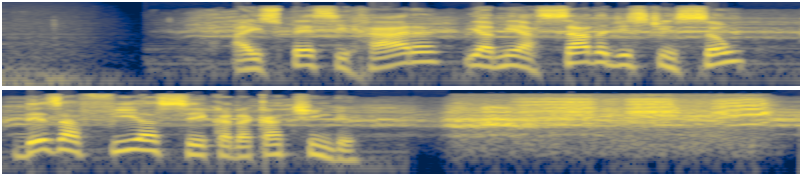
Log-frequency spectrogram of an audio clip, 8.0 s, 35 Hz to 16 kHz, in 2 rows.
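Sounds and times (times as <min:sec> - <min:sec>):
Lear's macaw squawking calls in the dry Caatinga of northern Bahia: 0:00.8 - 0:07.9
speech: 0:01.2 - 0:06.4.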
